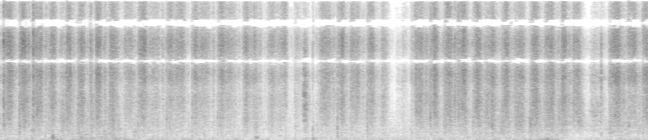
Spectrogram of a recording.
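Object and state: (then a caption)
Soapy pile rug being scrubbed. A small soapy, bear-shaped pile rug is scrubbed vigorously with a green push broom, giving a steady wet rubbing and scraping sound. Rhythmic bristle strokes pulse through the clip over a low, muffled body with a bright hiss on top.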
